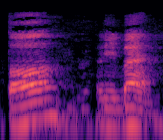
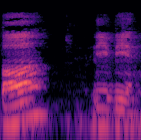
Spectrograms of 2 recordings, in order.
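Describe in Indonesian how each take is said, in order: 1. Kata ini berakhir dengan vokal a diikuti n. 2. Kata ini berakhir dengan vokal i diikuti n. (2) "jadi kasroh"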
